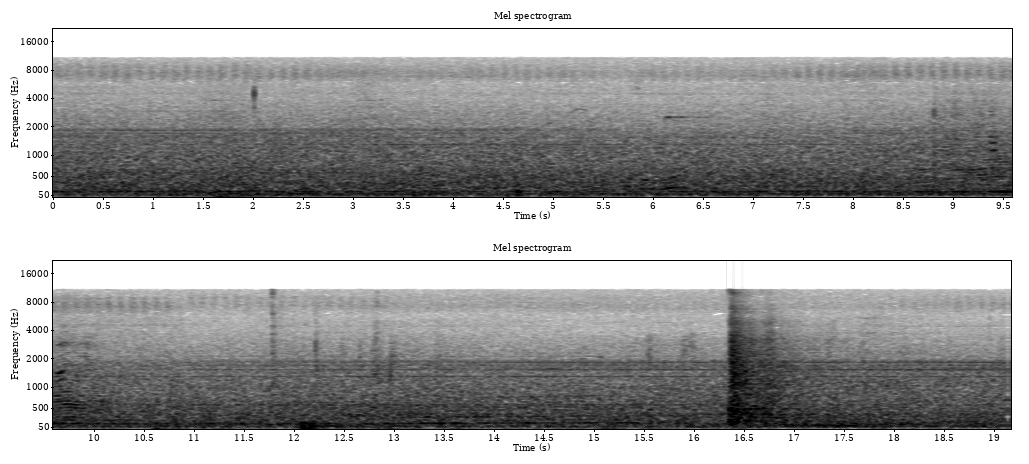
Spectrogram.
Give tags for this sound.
field-recording
outside

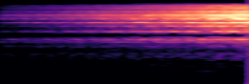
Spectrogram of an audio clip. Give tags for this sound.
abletonlive
decay
maxmsp
pvoc
soundhack
time-stretch

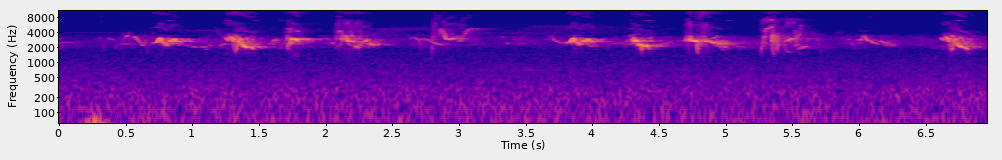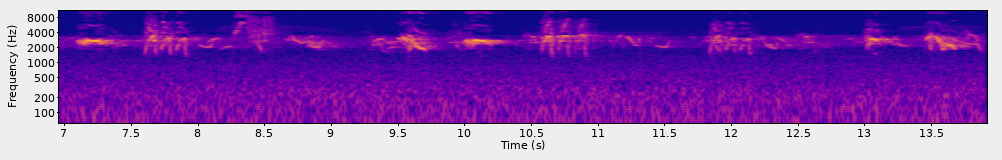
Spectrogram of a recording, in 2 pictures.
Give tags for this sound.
birds
birdsong
field-recording
morning
nature
nature-sounds
outdoor
outdoors

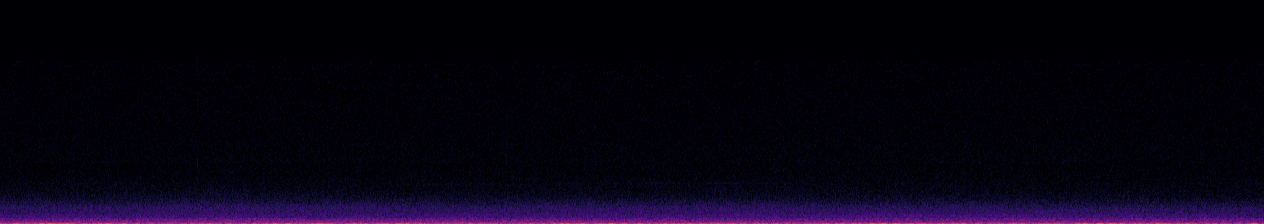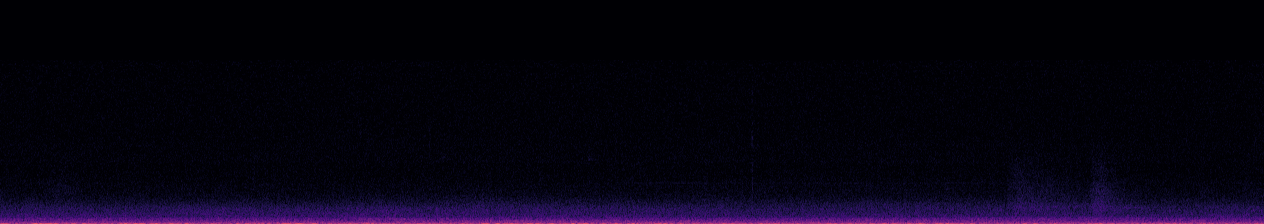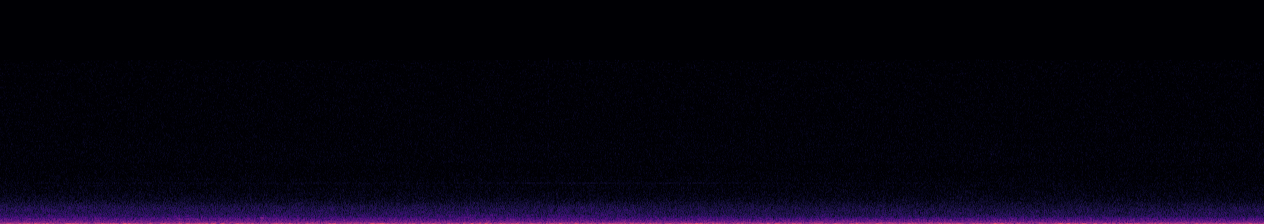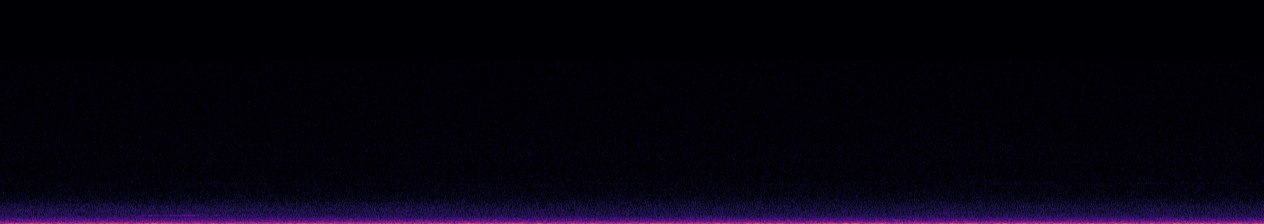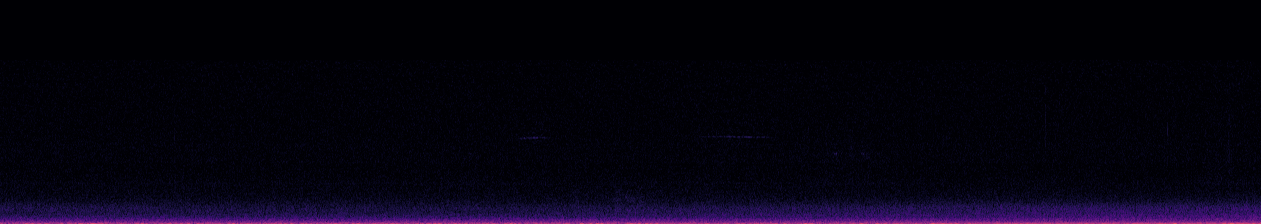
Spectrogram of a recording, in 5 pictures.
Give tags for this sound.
ambience
ambient
birds
campus
city
exterior
field-recording
morning
school

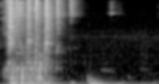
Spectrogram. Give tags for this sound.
collar
dog
jangle
metal
rattle
rattling
shake
shaked
shaking
shook
waggle

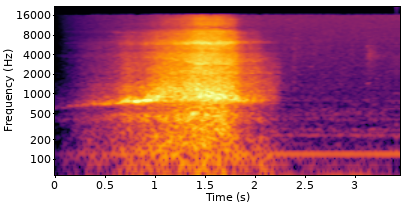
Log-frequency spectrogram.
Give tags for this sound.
air
blow
blowing
gust
short-wind
whiff
whoosh
wind
windy

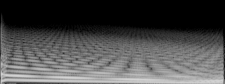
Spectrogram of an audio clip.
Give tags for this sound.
sound
synthesizer
effect
sfx
fx
game

